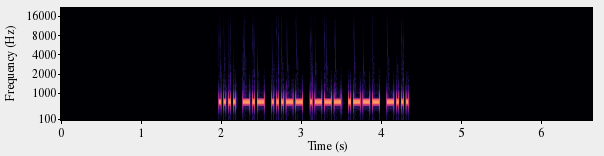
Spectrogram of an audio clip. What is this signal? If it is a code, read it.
Morse code, heard as a keyed tone, about 40 wpm, 700 Hz. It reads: HK3JJB
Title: DXCC-100 Call Signs - 6 Characters - Repeated 2x - 40wpm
